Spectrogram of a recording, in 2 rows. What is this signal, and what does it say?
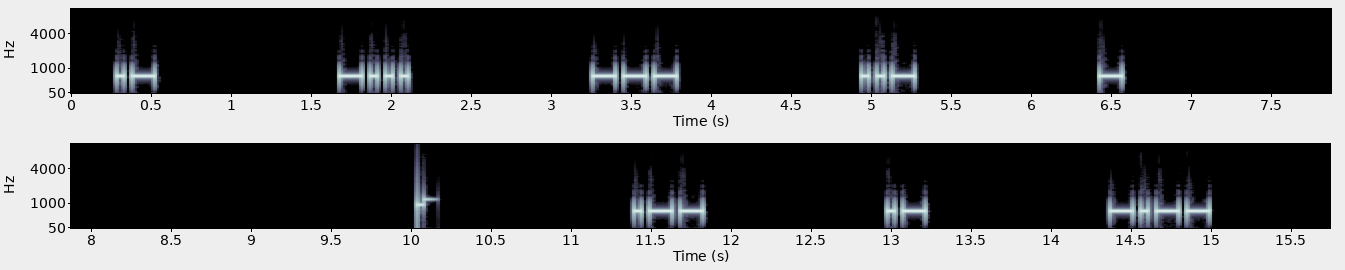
Morse code, heard as a keyed tone, about 25 wpm, spaced as for 7 wpm, 700 Hz. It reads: ABOUT WAY
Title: 8x Character Spacing - Top 100 Words - 25wpm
